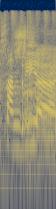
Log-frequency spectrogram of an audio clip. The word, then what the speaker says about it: Candria: Tulisannya tuh Chandria, tapi dibacanya Sandria ya.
